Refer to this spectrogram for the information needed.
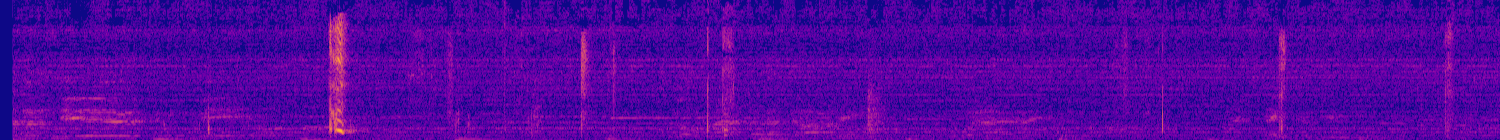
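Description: Scattered short, sharp catching sounds over soft background music and room noise; hiccups.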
